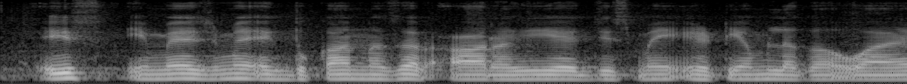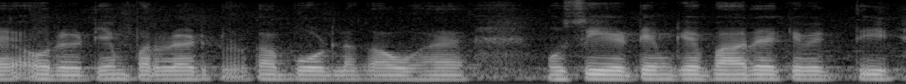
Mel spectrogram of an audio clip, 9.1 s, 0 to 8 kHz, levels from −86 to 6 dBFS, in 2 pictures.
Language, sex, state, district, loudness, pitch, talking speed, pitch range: Hindi, male, Uttar Pradesh, Budaun, -25 LUFS, 115 Hz, 205 wpm, 115-120 Hz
